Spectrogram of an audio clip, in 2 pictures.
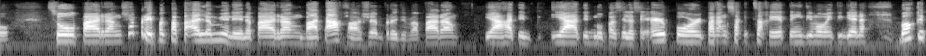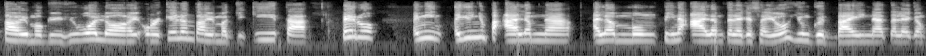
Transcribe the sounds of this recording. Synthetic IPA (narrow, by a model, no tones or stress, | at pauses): so̞paːɾɐŋʃɛmpɾɛpɐɡ̚papɐʔɐlamɲonɛnɐpaːɾɐŋbaːt̪akɐʃɛmpɾɛd̪ɪbapaːɾɐŋ | ʔɪhaːhɐt̪ɪd̪̚ɪhaːhɐt̪ɪd̪̚mopɐsɪlasɐʔɛɹpo̞ɹt̪̚paːɾɐŋsɐkɪt̪sɐkɛt̪̚nɐhɪnd̪iːmomɐʔɪnɪnd̪ɪanːɐ | baːkɪt̪̚ːaːjomɐɡ̚ɪhɪwolojʔoɹkɐjlɐnt̪aːjomɐɡ̚kɪkiːt̪ɐ | pɛːɾo̞ | ʔɐjminʔɐjonjʊŋpɐʔaːlɐmnɐ | ʔɐlɐmːoŋpɪnɐʔaːlɐmt̪ɐlɐɡasɐjo̞jʊŋɡʊd̪̚bajnɐt̪ɐlɐɡaŋ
